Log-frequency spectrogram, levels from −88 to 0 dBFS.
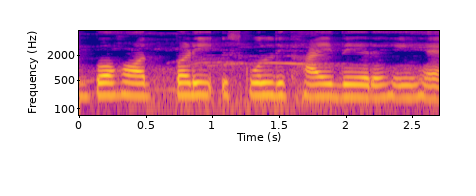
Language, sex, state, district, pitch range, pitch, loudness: Hindi, female, Jharkhand, Palamu, 195-215 Hz, 205 Hz, -16 LUFS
